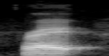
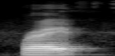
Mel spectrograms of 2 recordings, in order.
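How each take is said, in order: No difference in how they are said.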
